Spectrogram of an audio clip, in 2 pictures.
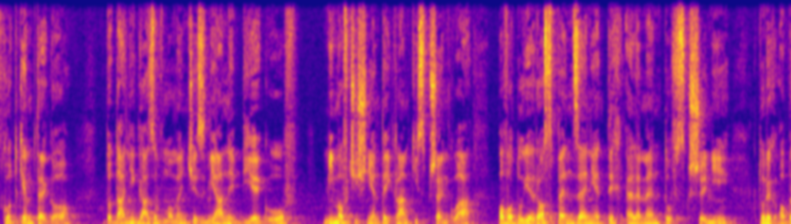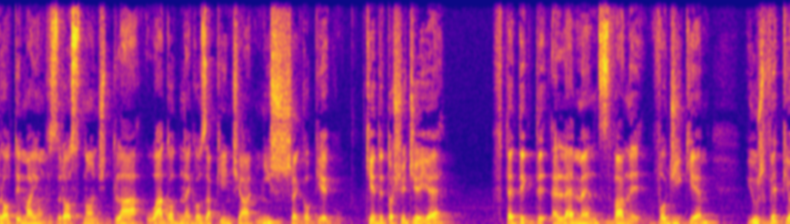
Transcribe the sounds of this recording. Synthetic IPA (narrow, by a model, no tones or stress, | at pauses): skut̪kʲɛmt̪ɛɡɔ | d̪ɔd̪aɲɛɡazuvmɔmɛɲt͡ɕɛzmʲjanɘbʲjɛɡuf | mʲimɔft͡ɕiɕɲɛnt̪ɛjklamkʲispʂɛŋɡwa | pɔvɔd̪ujɛɾɔspɛnd̪zɛɲɛt̪ɘxɛlɛmɛnt̪ufskʂɘɲi | kt̪uɾɘxɔbɾɔt̪ɘmajɔ̃w̃vzɾɔst̪nɔɲd͡ʑd̪lawaɡɔd̪nɛɡɔzapʲjeɲt͡ɕaɲiʂːɛɡɔbʲjeɡṵ | kʲjɛd̪ɘt̪ɔɕɛd͡ʑejɛ | ft̪ɛd̪ɘɡd̪ɘʔɛlɛmɛnd̪zvanɘvɔd͡ʑikʲɛm | juʐvɘpʲ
